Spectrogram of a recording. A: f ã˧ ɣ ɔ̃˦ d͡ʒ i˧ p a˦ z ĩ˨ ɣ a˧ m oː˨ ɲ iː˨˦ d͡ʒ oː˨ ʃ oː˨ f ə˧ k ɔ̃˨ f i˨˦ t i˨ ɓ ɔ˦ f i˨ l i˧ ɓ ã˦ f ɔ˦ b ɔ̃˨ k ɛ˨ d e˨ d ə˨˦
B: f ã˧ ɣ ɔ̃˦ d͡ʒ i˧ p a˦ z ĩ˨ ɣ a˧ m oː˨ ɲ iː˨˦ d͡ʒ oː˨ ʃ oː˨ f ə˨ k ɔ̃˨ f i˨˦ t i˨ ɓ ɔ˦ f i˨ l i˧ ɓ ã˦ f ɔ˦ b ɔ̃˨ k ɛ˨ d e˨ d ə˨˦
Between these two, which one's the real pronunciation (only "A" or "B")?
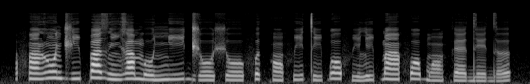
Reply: A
